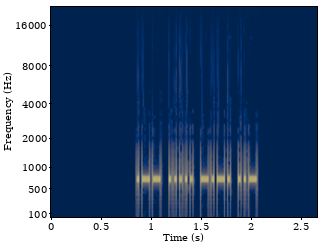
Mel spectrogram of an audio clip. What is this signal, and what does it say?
Morse code, heard as a keyed tone, about 44 wpm, 700 Hz. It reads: W5CU
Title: Easy Call Signs Repeated 2x - 45wpm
